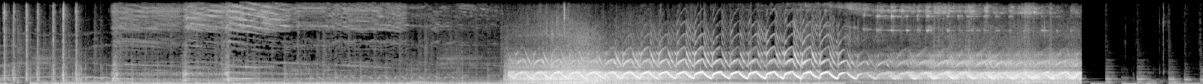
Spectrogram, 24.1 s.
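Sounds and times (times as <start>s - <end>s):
ambulance siren on fast yelp: 0.9s - 21.7s.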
